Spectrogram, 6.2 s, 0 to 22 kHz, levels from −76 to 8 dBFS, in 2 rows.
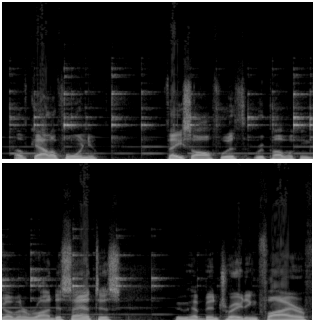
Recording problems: household noises; loud; throughout; 8 dB below the speech

